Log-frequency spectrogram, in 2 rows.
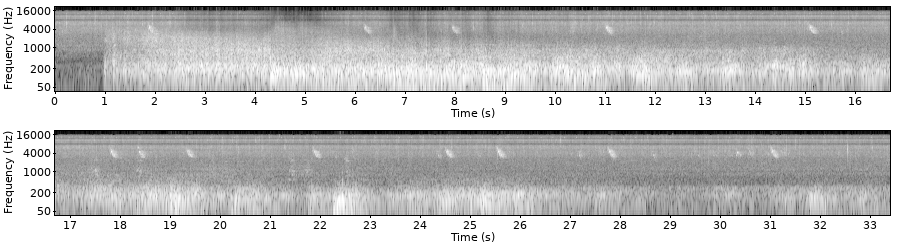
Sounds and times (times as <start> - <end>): Rain: 0.0 - 33.4
Thunder: 1.0 - 26.4.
